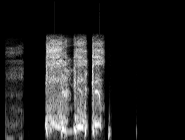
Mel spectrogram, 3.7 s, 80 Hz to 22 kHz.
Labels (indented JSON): {
  "expert_labels": [
    {
      "quality": "ok",
      "cough_type": "dry",
      "dyspnea": false,
      "wheezing": false,
      "stridor": false,
      "choking": false,
      "congestion": false,
      "nothing": true,
      "diagnosis": "lower respiratory tract infection",
      "severity": "mild"
    }
  ],
  "age": 44,
  "gender": "male",
  "respiratory_condition": false,
  "fever_muscle_pain": false,
  "status": "symptomatic"
}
